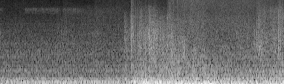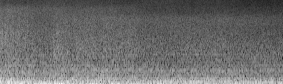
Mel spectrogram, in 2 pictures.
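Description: Heavy shell splashes in the naval video game Battleship Command burst out as a loud rushing roar of water, followed by a few sharper crashing hits, then settle into a steady broad wash of surf-like noise with no voices.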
